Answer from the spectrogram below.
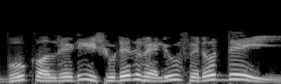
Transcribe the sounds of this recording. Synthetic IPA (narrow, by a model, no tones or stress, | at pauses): bukɔlɾeɖiiʃuɖeɾbʱɛljufeɾot̪̚d̪ej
